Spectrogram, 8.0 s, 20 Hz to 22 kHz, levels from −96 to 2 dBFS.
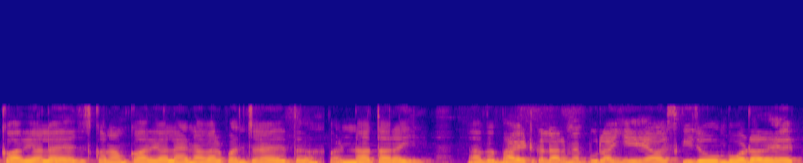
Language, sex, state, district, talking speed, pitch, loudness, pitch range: Hindi, female, Chhattisgarh, Kabirdham, 155 wpm, 220 Hz, -25 LUFS, 215-225 Hz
